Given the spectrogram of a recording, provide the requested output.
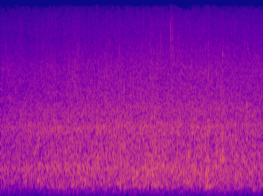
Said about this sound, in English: The Stillwater River flows across southern Montana. It runs along the Beartooth Mountains, flowing east.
